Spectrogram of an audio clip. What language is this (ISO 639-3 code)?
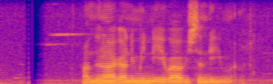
sin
